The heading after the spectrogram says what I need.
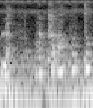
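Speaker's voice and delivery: put-on quick, puzzled girl's voice; curious friend asking what's wrong; curious Dinda. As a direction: ask fast, a bit baffled.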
